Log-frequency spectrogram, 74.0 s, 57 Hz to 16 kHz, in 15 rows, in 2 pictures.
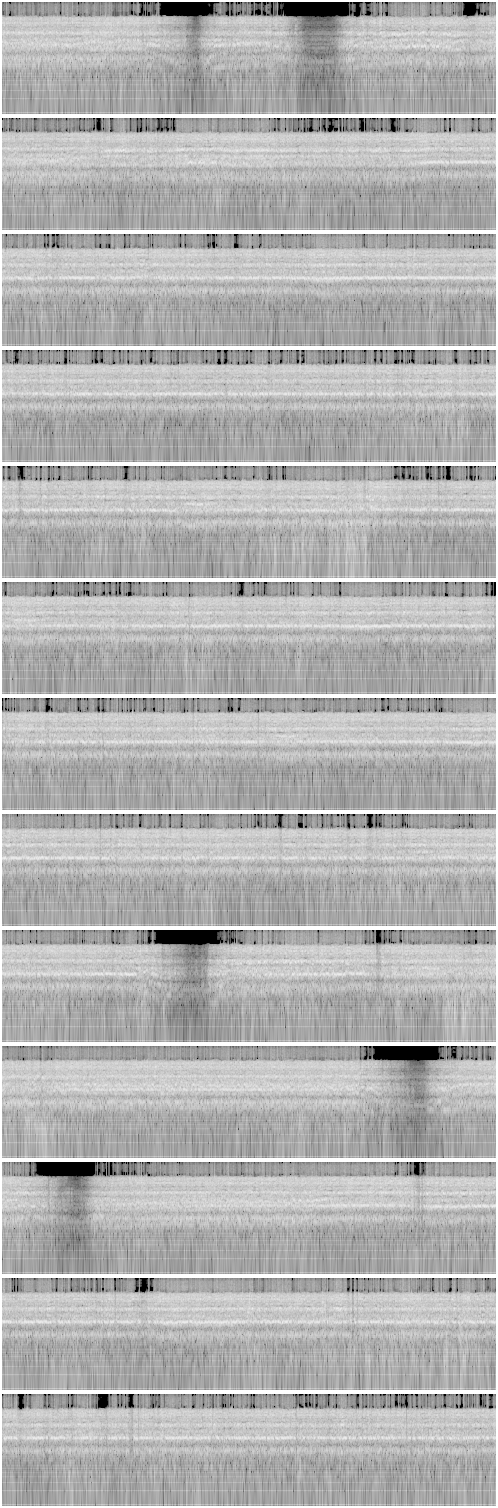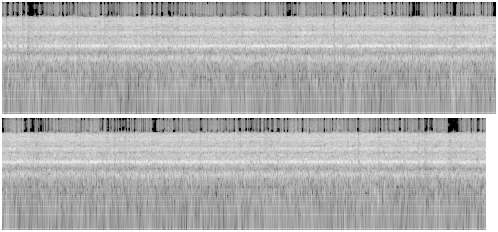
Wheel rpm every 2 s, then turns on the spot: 160, 90, 190, 200, 210, 230, 230, 230, 230, 230, 230, 220, 230, 230, 230, 230, 230, 230, 230, 230, 140, 210, 210, 200, 110, 160, 220, 230, 230, 230, 230, 230, 230, 230, 230, 230, 230.
none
